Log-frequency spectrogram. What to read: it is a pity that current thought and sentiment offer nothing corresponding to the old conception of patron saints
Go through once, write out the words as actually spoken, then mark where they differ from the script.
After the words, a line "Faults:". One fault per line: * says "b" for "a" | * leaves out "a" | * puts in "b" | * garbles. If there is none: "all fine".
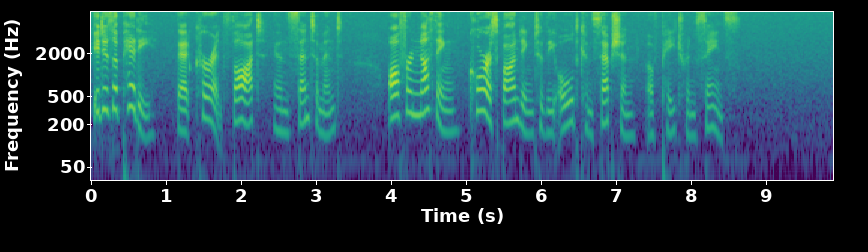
it is a pity that current thought and sentiment offer nothing corresponding to the old conception of patron saints
Faults:
all fine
